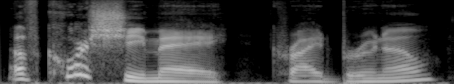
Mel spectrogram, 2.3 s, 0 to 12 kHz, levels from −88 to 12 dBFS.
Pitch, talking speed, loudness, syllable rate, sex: 130 Hz, 160 wpm, -17 LUFS, 4.1 syllables/s, male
